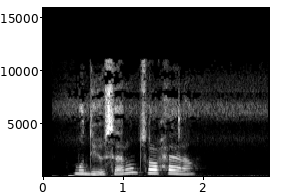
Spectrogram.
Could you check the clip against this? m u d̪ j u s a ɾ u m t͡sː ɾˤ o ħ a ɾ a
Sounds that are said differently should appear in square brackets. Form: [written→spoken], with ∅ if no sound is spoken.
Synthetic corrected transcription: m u d̪ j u s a ɾ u [m→n] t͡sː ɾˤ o ħ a ɾ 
